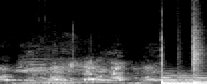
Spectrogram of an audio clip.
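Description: Dogs whining and yipping, cut off about one and a half seconds in by music with a steady beat.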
